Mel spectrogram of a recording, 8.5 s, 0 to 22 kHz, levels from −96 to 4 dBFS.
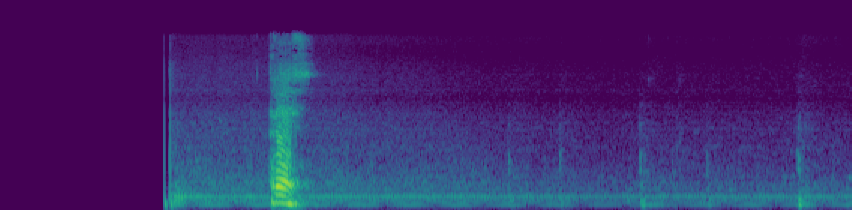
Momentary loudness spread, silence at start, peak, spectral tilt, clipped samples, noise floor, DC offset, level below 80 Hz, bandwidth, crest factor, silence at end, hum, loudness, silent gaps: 32 LU; 1.75 s; -4 dBFS; -6.5 dB/octave; under 0.1%; -55 dBFS; under 0.1%; -68 dBFS; 12 kHz; 26 dB; 0.5 s; none; -19 LUFS; none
